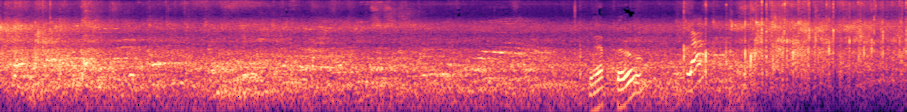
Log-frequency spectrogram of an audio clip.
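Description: A woman talks to children.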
